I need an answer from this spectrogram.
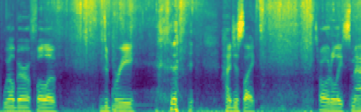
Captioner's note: laughs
